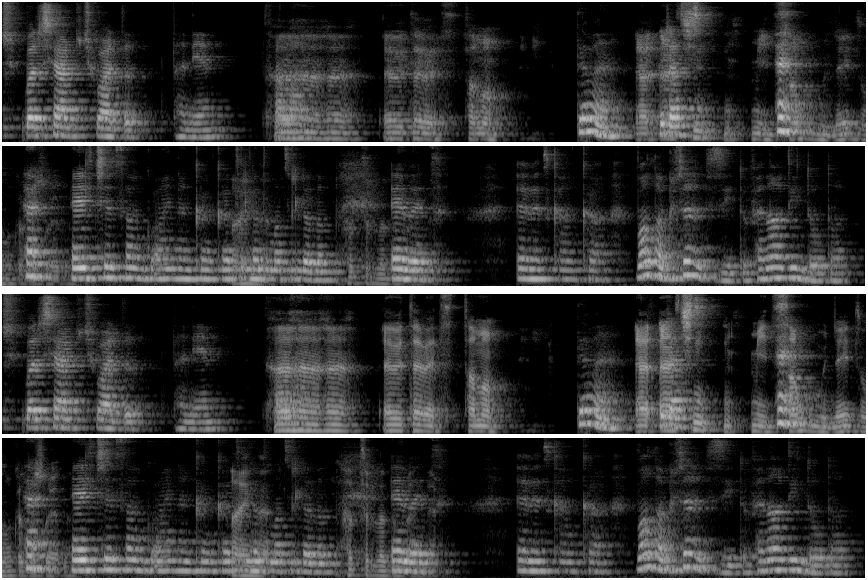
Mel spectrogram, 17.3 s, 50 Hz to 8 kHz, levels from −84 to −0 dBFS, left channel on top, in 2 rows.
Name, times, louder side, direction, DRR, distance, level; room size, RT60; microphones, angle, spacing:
voice 1, 0.0-1.3 1.7-2.2 2.7-3.0 5.7-6.2 6.6-7.0 7.7-7.9 8.9-9.0 9.3-13.0 13.5-17.0, left 2 dB, 25° left, 2 dB, 0.6 m, -32 dB
voice 2, 2.6-3.5 3.8-5.0 6.3-9.2 10.9-11.3 12.0-12.9, right 5 dB, 60° right, 9 dB, 0.4 m, -37 dB
4.1 x 3.2 x 3.1 m, 0.68 s
head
